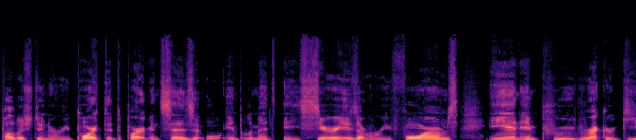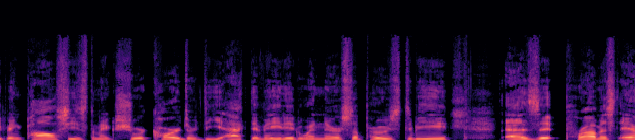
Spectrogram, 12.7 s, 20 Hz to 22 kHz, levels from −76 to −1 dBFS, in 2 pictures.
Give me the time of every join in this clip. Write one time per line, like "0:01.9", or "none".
0:11.3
